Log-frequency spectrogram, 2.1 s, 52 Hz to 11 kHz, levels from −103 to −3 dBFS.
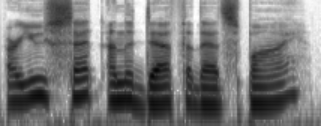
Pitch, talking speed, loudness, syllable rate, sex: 155 Hz, 250 wpm, -16 LUFS, 5.3 syllables/s, male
